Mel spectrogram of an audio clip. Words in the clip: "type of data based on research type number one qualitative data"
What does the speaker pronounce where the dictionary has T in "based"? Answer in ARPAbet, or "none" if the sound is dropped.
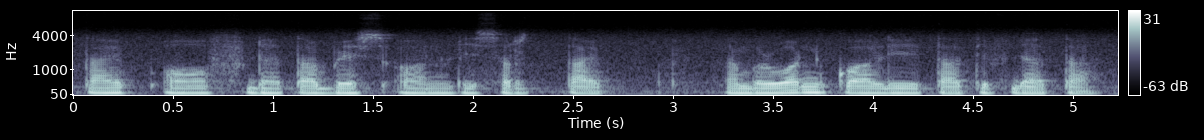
none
